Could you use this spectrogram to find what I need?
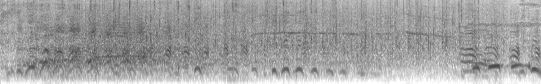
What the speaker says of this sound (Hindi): दोनों सुपरस्टार्स के लिए जोरदार तालियां।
